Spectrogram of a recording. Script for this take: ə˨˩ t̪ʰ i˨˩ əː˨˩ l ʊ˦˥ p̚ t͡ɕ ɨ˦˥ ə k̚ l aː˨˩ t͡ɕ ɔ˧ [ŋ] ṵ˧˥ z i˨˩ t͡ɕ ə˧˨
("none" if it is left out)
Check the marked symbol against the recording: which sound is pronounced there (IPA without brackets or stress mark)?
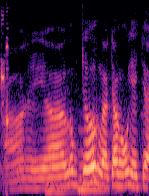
ŋ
